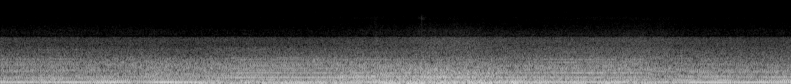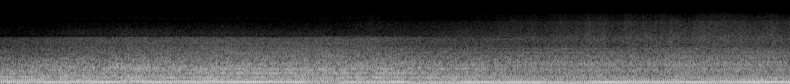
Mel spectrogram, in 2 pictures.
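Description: Water splashes against a small boat's hull.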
